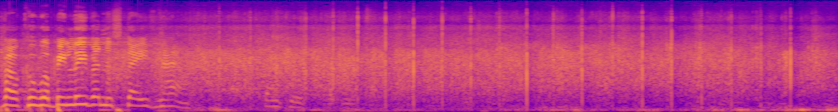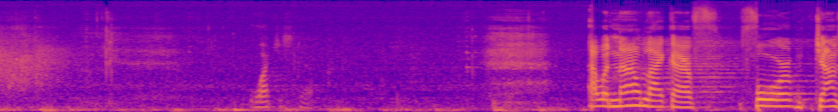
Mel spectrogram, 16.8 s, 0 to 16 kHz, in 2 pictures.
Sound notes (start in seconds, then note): 2.0 applause; 7.2 applause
